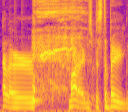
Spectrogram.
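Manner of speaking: slow, mumbling Bean voice; Mister Bean voice. Acted. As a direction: play Mister Bean introducing himself. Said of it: "Do the Bean again".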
